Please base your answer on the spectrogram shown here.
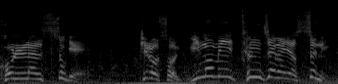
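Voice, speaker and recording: A theatrical, self-important hero from a game, high and very bright in voice. He is jovial and grandiose and talks extremely fast over faint music. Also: big pitch swings, a little hiss or hum, full character voice. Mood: grandly confident. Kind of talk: game character acting.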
